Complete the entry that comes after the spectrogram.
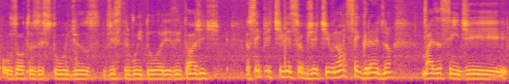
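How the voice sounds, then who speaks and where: Against noticeable background noise, a man talks at a fairly slow pace in a medium pitch, with ordinary pitch variation and very even loudness. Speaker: voice actor and dubbing studio owner. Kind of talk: interview answer.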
